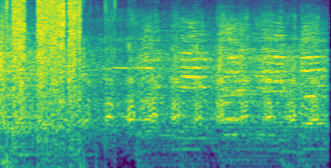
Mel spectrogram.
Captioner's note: static hisses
